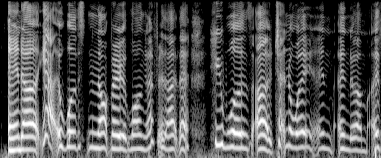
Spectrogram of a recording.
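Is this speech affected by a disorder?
Yes: cerebral palsy.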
